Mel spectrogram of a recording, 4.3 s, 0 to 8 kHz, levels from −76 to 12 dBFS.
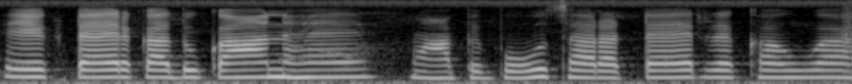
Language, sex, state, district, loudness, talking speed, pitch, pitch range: Hindi, female, Jharkhand, Palamu, -15 LUFS, 195 wpm, 250 Hz, 245-260 Hz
